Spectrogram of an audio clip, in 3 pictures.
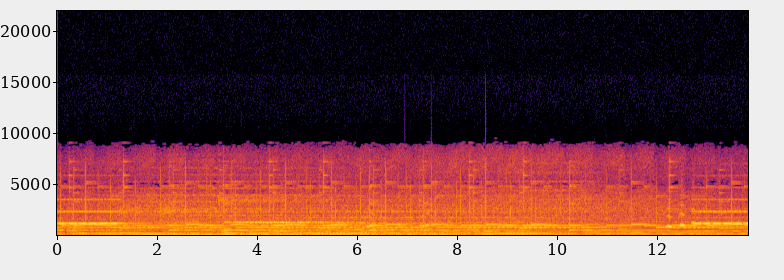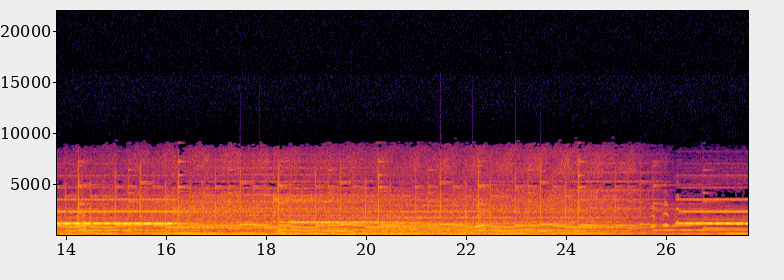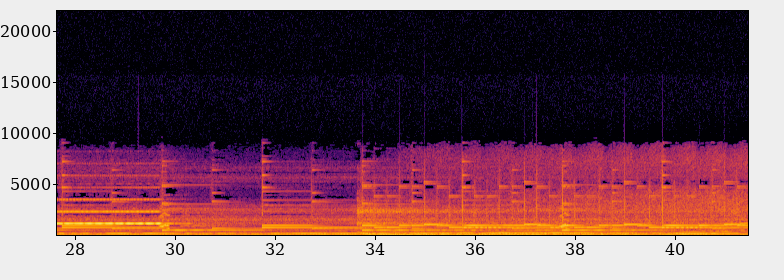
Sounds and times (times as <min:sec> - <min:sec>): Music: 0:00.0 - 0:41.4.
